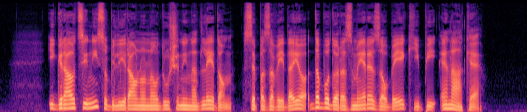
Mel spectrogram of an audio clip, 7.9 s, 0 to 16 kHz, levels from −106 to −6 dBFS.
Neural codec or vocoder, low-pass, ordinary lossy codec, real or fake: none; 14.4 kHz; MP3, 96 kbps; real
